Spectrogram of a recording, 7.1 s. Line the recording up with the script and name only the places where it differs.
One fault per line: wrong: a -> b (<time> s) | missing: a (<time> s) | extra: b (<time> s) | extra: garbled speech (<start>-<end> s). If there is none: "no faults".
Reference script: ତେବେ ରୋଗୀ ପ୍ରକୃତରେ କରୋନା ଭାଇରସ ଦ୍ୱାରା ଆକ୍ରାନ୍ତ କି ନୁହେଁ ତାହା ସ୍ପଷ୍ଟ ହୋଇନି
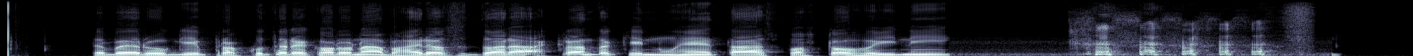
no faults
